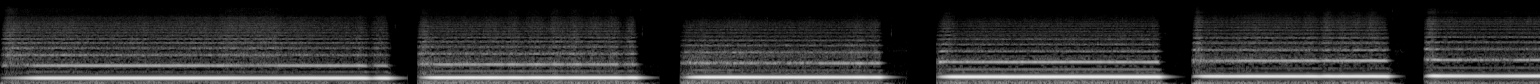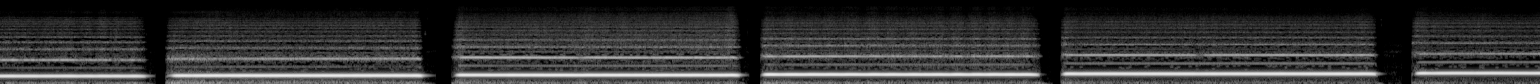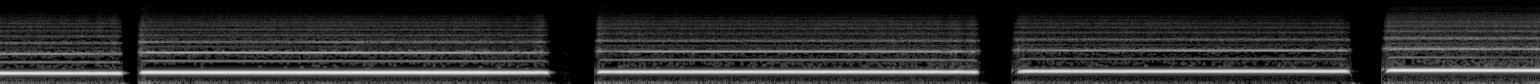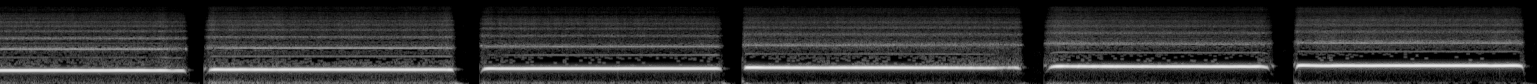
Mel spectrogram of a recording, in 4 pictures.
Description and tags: panflute scale octave and a half
to be sliced up and used in a program like SliceX to make a midi controlled instrument. could also be sliced up and placed manually, I suppose.
I used a 3/4 in. diameter PVC tube stopped at one end and water to create all of the notes. the notes have even temperament. they may be slightly off in terms of tuning at the top end, but overall, I'd say not too much.
also, I used a pop filter, but halfway through I realized that for a lot of the notes I was somewhat blowing on the mic (pop filter can only do so much). I'm sure if some were to take the time and listen for it they would, but this effect is not terribly noticeable.
chromatic, flute, instrument, music, musical, note, notes, octave, pan, panflute, pipe, PVC, scale, wind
